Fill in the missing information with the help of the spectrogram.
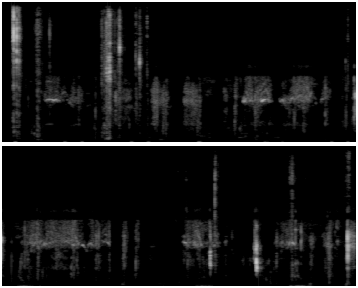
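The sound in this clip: Crunchy chewing and biting of a snack, many irregular bites and jaw crunches spread across the stretch, fairly faint, with no talking over them.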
